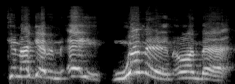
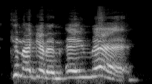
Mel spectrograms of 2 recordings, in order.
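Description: First: "A women" split and stressed like "amen". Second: Said in the usual way. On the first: Shown as a demonstration. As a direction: punch "women" as a pun on "amen".

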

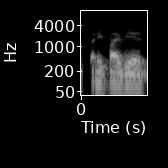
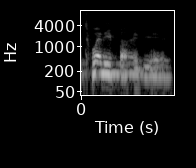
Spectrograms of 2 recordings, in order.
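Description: First: Said in the usual way. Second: Higher, slow echo of the line; slow wistful echo. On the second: Retold or imitated. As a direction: stretch it out, higher and slower. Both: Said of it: "repeated in different voice".

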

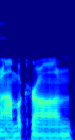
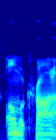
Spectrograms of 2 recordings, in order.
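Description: First: "Omicron" starting with an open AH; short O Omicron. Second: "Omicron" starting with a long OH. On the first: Showing Star Trek's other way, "Omicron" with open AH. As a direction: say "Omicron" as AH-muh-cron. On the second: Showing Star Trek's ways of saying it, "Omicron" with long O. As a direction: say "Omicron" as OH-muh-cron. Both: Shown as a demonstration. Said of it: "several ways of pronouncing it".

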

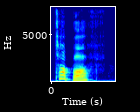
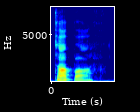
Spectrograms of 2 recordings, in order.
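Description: First: High mouse exclamation; crying out, mouse. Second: Slow, cool answer; cool cat. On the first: Mouse reacts to the odd name, high cry. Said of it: "cried the mouse". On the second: Cat names the godchild to the mouse, coolly. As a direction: drop it coolly and slowly, as the cat. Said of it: "said the cat quite coolly". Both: A narrator's reading.

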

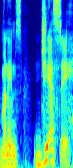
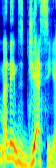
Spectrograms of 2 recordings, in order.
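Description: First: Slow and softer, spelling out the fake name; slow, deliberate. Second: Said in the usual way. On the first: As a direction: lay the fake name down slowly. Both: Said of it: "So that's what I said to him".

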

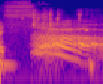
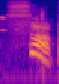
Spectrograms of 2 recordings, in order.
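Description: First: "my sup" stretched out slowly; drawled own sup; slow drawn sup. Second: Quick high imitated sup. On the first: Retold or imitated. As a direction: let "my sup" drag. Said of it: "you hear the little sup". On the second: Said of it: "It's like".

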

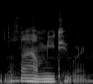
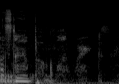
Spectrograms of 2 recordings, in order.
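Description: First: Said in the usual way. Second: Hushed whispered correction; breathy aside under the breath. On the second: Real, not acted.

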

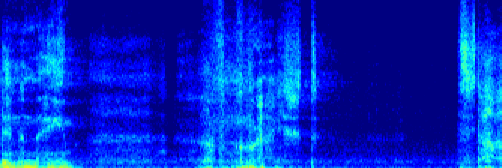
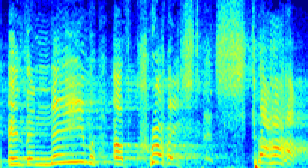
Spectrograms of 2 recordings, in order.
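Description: First: Fading to a breathy, near-silent whisper; last words with the final breath; dying gasp. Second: Far higher, loud, slow cry; climactic yell. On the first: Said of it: "he gasped breath one last time". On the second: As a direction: cry it out at the peak of the story. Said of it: "once again repeated". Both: Acted.

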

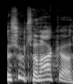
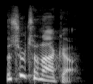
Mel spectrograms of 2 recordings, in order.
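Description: First: A touch of irritation; clipped-off annoyed address; irritated. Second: Mister pitched high, then a cool falling address; "Mister Tanaka" said formally, composed and even; businesslike address, a hint of strain; neutral professional tone. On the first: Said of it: "said Harry in an irritated tone". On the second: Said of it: "his most neutral professional tone". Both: A narrator's reading.

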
